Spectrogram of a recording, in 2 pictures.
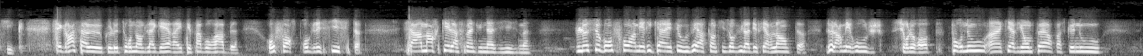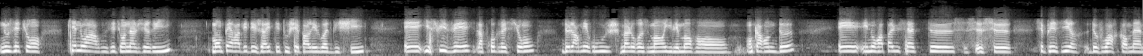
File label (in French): Stalingrad repondeur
